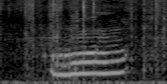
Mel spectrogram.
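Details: A pet cat's short meow, under a second, opening with a brief upward slide and then holding level, against a faint room noise.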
